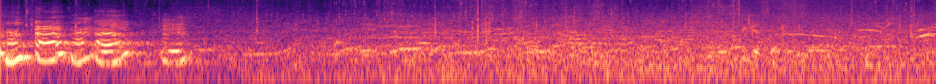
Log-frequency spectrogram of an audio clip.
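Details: A quick series of wavering, hoarse barks from sea lions at Santa Cruz Municipal Wharf. Softer background chatter and lapping water follow as the calling fades.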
